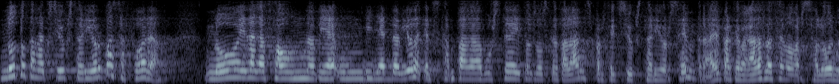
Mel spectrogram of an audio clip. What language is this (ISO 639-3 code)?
cat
